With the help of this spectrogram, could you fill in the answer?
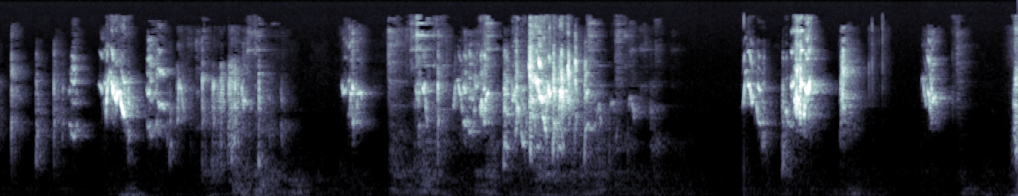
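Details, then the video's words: Budgerigars chirping and warbling in steady chatter: rapid high tweets, buzzy trills and scratchy squawky notes tumbling over each other with only brief pauses. "relaxing budgie sounds"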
